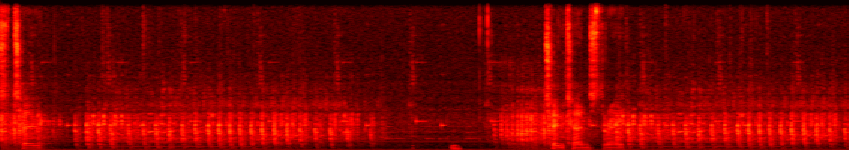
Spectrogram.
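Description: A turning dial ticks rapidly.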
